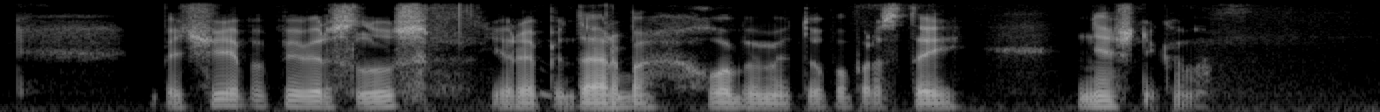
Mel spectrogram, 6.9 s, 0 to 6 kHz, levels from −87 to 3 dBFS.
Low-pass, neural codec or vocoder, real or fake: 5.4 kHz; none; real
